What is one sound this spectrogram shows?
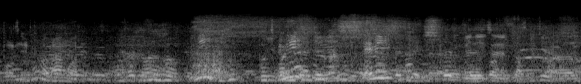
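A drink glugs as it is poured from a bottle.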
